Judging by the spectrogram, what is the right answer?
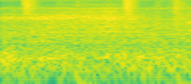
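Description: A drone flies overhead along a road during a long-distance ride, giving a steady, close whirring drone that holds an even level throughout, with no talking.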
